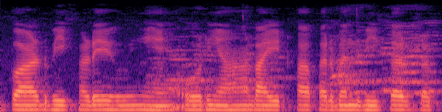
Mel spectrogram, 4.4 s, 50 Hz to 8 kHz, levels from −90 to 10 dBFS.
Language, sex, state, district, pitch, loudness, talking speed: Hindi, male, Uttar Pradesh, Shamli, 120 Hz, -17 LUFS, 160 wpm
